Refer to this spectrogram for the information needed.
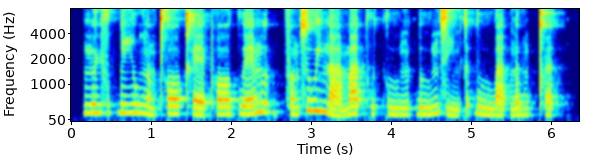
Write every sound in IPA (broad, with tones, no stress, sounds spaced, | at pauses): n̪ ɵ˧ ɥ f ʊ˨˥ k̚ l iː˧ w ŋ ɐ˨˩ m t̪ʰ ɔː˨˧ kʰ ɛː˨˩ pʰ ɔː˨ kʷ ɛː˨˥ m l ʊ˨ k̚ ɪ˨˥ k̚ f ɐ˨˥ m s uː˥ j n̪ aː˨˩ m aː˧ t̚ kʷ ɐ˨˥ t̚ k uː˨ ŋ ɐ˧ k̚ l uː˨˥ ŋ s iː˨˩ n k ɐ˥ t̚ w uː˨ w aː˨ t̚ ŋ ɐ˧ w m ʊ˧ k̚ pʰ ɐ˧ t̚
